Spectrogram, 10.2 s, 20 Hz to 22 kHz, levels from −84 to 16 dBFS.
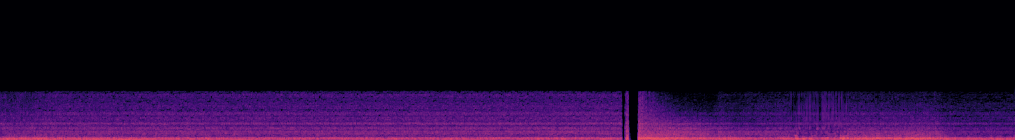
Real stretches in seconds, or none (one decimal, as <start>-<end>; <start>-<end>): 0.0-7.9; 8.5-10.2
